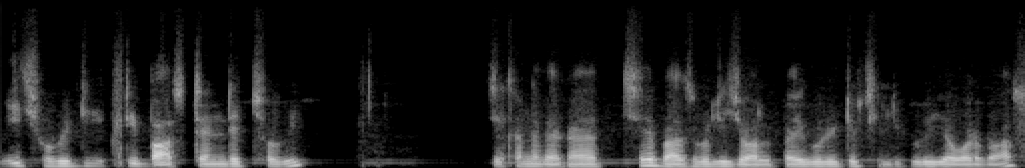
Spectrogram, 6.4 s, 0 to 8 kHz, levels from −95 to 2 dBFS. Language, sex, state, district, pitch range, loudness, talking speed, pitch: Bengali, male, West Bengal, Jalpaiguri, 100-130 Hz, -24 LUFS, 170 wpm, 110 Hz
